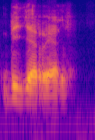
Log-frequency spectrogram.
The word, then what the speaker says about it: Villarreal: Yeah, so it's Hiram Villarreal.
